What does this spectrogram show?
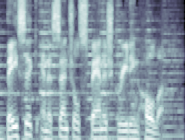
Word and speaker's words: hola: and essential Spanish greeting hola this simple word pronounced Ola is your key to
